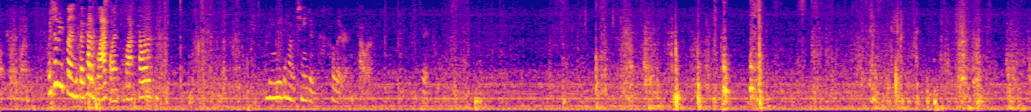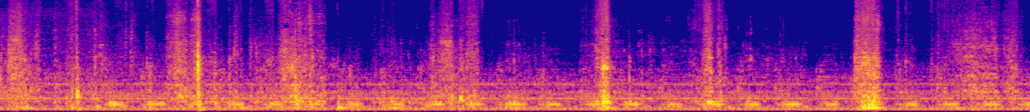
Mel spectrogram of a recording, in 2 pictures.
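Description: Objects knock and thud against a cardboard box.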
